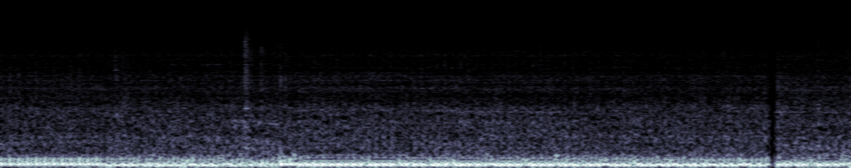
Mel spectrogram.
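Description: A dirt bike fitted with street tires rather than dirt tires runs loud and close, its engine holding a steady idle throughout with a brief dip near the end.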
